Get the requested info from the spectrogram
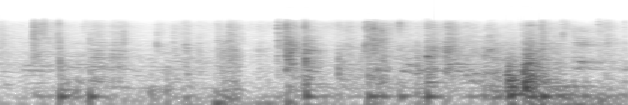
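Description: Foil-wrapped trading card packs and their cardboard box being handled: rustling and light knocks as packs are pulled out and stacked on a glass counter. A short pitched whine comes about three and a half seconds in.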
